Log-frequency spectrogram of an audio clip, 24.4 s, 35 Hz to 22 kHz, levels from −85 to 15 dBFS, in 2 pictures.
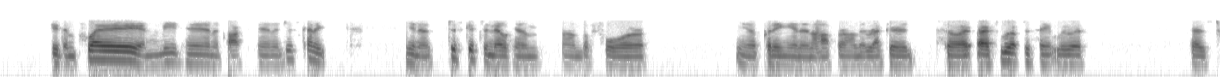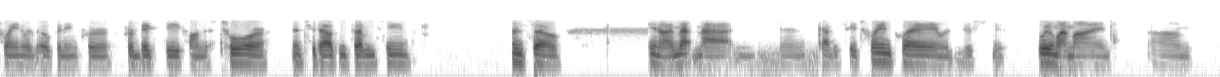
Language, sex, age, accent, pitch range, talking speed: English, male, 20-39, American, 105-115 Hz, 185 wpm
